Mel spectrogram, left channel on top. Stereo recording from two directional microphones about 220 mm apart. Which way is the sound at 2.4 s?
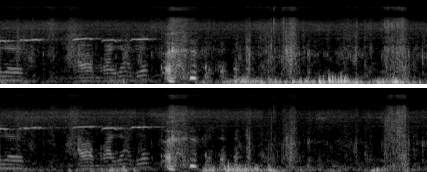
45° left (ahead or behind).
